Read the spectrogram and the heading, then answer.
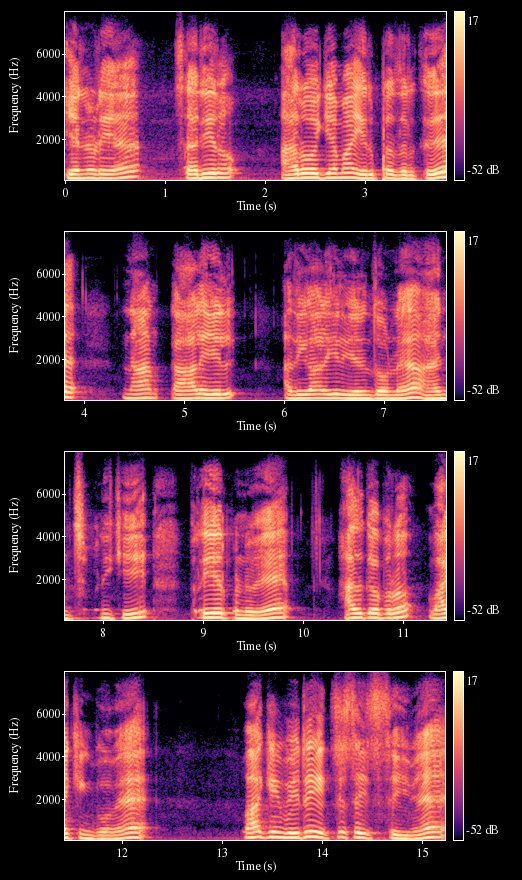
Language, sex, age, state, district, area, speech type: Tamil, female, 60+, Tamil Nadu, Tiruchirappalli, rural, spontaneous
